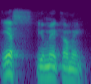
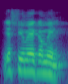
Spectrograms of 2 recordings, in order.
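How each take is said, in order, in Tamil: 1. "yes" க்கு அப்புறம் ஒரு சின்ன இடைவெளி இருக்கு. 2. "yes" க்கு அப்புறம் இடைவெளி இல்லாம தொடர்ந்து போகுது. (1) "ஒரு கேப் விட்டு தான் சொல்லுவோம்" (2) "அப்படிங்கிற மாதிரி சொல்ல மாட்டோம்"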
